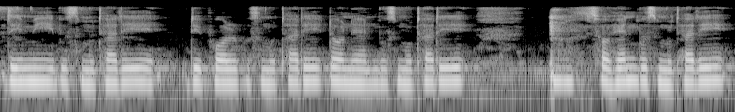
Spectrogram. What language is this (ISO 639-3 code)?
brx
